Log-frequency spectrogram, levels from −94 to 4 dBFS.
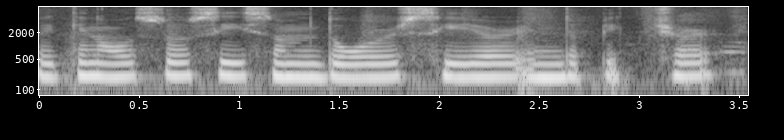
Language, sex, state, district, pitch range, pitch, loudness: English, female, Assam, Kamrup Metropolitan, 195-205 Hz, 200 Hz, -14 LUFS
